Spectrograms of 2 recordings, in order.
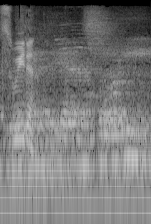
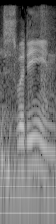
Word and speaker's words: Swedeen: Enter Dan Sweden. Swedeen, it's pronounced.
